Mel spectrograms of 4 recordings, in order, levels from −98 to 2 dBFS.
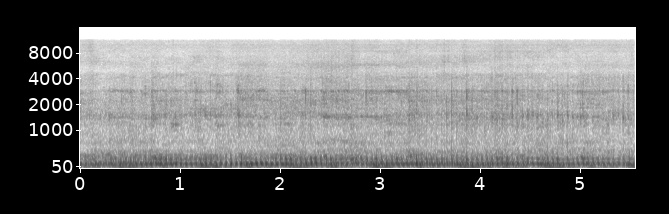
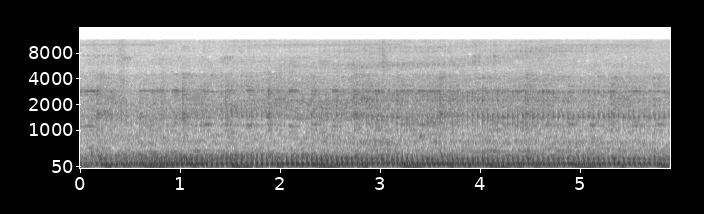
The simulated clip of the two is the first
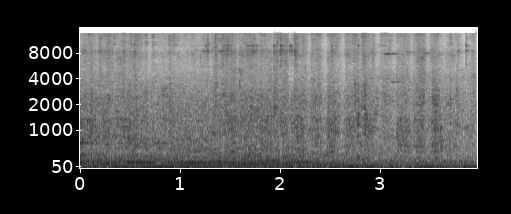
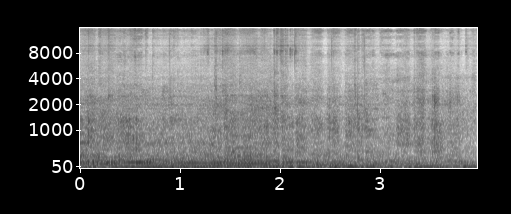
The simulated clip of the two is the second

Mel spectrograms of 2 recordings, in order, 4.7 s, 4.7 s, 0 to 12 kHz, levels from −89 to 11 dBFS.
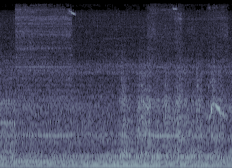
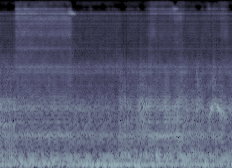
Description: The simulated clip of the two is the second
